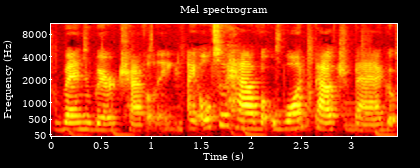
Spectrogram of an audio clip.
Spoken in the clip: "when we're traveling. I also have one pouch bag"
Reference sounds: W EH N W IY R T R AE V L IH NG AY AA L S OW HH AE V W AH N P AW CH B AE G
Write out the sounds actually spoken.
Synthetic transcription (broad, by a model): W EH N W IY R T R AE V L IH NG AY AA L S OW HH AE V W AH N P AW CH B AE G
